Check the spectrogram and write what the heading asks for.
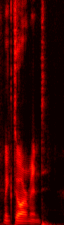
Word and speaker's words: McDormand: Well, that sounded like McDormand. – There you go. – Okay. – You said it right that time.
